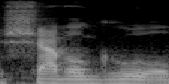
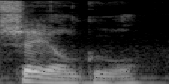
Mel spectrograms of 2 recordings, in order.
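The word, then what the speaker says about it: Shayol Ghul: the forsaken were originally imprisoned in shovel ghoul by the creator it's shale ghoul whoops that's fine no no it's it's a pronunciation thing and i only know that because i listen to the audio books okay there were crap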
